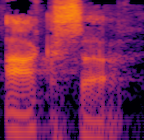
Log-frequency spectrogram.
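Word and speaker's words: Achsah: Caleb said, he who attacks Kiriath Sepher and captures it, I will give him Aksah, my daughter, for a wife. Okay? That's how it's pronounced, Aksah. It's not O-X, though, so that's good, all right? Aksah.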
